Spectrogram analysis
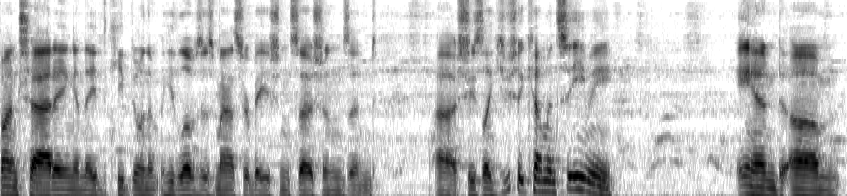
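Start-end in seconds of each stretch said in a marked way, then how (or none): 5.0-6.2 high sweet imitation of the girl; high teasing girl voice; mock girly voice. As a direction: put on a lightly girlish invite. Girl voiced in retold story.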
